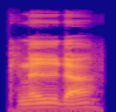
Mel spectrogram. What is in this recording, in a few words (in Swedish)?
"knuda", skånska ord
